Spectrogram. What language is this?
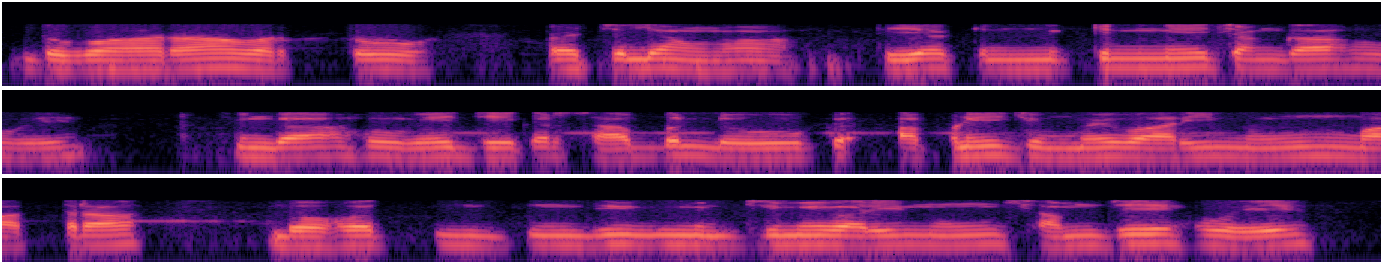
Punjabi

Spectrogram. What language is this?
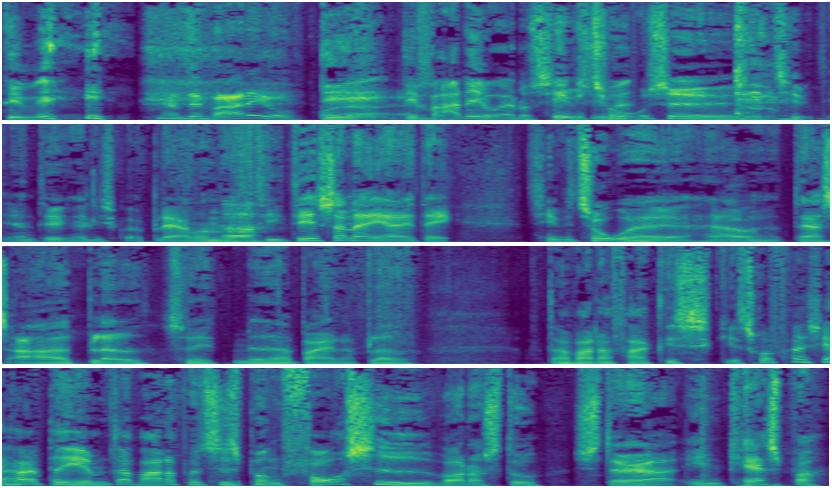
Danish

